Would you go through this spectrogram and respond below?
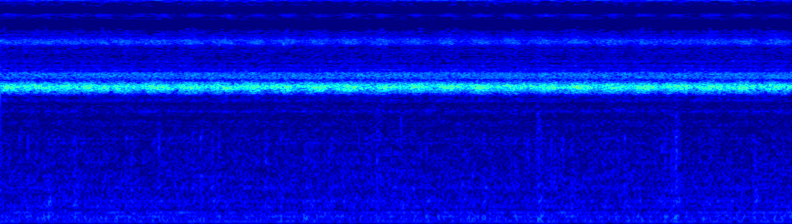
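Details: Lake Arrowhead crickets in California keep up a piercing, level trill with a faint higher ring above it, steady for the whole stretch, while a low background hum runs underneath.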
